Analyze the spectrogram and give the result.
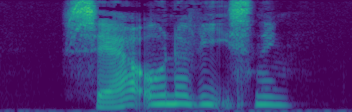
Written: særundervisning

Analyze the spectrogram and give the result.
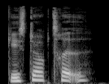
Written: gæsteoptræde

